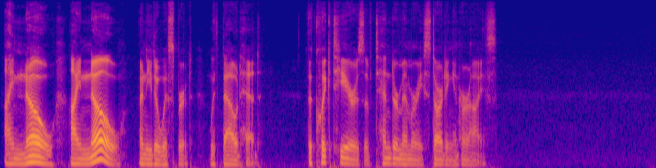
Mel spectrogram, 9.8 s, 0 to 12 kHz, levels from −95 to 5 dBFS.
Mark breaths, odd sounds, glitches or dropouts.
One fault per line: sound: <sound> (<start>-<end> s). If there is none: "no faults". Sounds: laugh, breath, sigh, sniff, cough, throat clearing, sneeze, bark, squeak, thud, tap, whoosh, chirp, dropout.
no faults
